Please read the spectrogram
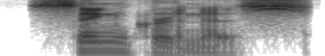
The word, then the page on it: synchronous: American English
